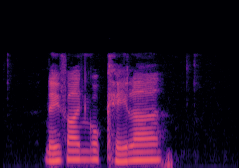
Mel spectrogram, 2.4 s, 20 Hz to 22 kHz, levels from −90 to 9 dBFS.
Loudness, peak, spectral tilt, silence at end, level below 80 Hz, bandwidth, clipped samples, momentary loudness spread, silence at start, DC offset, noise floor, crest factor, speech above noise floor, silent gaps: -28 LUFS; -12 dBFS; -6 dB/octave; 0.65 s; -58 dBFS; 7.2 kHz; under 0.1%; 11 LU; 0.45 s; under 0.1%; -68 dBFS; 20 dB; 40 dB; none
